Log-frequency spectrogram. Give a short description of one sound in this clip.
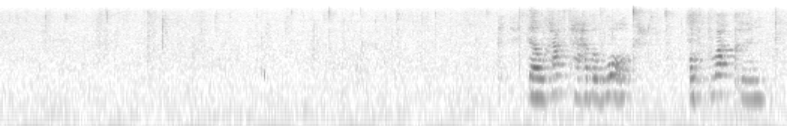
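Puppies lap milk softly.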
